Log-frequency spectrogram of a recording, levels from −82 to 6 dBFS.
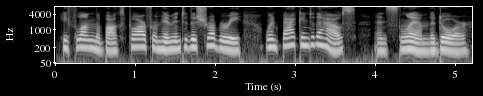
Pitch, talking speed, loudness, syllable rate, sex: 185 Hz, 220 wpm, -16 LUFS, 5.4 syllables/s, female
